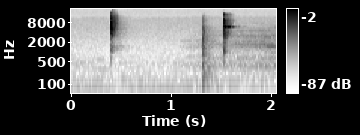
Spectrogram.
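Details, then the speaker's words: Colt 1911 SE-A1 Limited Edition pistol: three sharp metallic clicks with a double snap as the sear drags on a gritty, unfinished hammer shelf, sticks, then snaps back when the hammer is relieved; sticking sear. "it's gritty it's not finished out it's grit grit grit grit grit and it sticks and when you relieve the hammer the sear snaps back"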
